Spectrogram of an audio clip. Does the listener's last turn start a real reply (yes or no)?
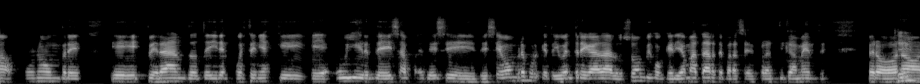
no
